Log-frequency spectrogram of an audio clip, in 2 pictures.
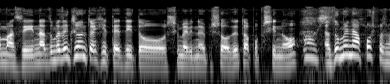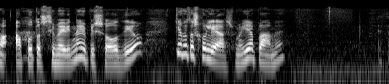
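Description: Another woman answers calmly close to a microphone.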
